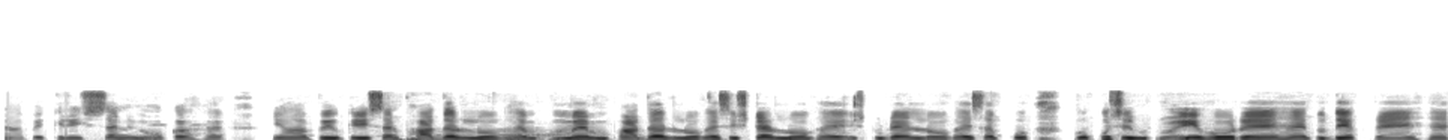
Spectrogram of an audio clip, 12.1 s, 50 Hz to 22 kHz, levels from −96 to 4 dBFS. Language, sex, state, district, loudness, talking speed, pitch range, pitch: Hindi, female, Chhattisgarh, Korba, -22 LUFS, 160 wpm, 230-260 Hz, 240 Hz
